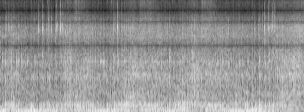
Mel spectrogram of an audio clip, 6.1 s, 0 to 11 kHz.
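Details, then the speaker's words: Can-Am Outlander 800 ATV just after installing a Highlifter 3G belt made by Dayco: even engine run with a steady rev and light clutch whir, nothing slipping or chattering; belt tight and pulling well, healthy drive. "And there you have it. Fairly simple install. Belt's nice and tight. Seems to be pulling well."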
